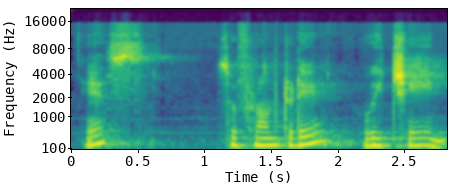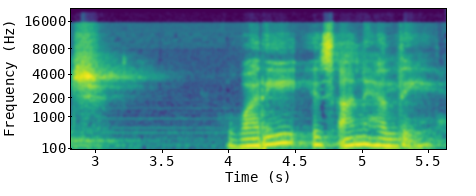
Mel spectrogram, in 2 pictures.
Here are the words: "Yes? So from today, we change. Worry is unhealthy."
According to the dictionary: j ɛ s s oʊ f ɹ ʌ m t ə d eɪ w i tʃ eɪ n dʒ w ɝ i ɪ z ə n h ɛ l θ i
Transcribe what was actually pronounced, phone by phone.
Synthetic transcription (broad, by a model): j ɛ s s oʊ f ɹ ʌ m t ə d eɪ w i tʃ eɪ n dʒ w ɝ i ɪ z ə n h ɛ l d i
